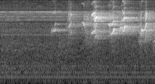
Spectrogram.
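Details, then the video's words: Singing barn swallow (Hirundo rustica) seen up close, giving a short high twittering phrase that begins softly and brightens into quick chirps. "Canto de golodrina - Song of barn swallow - Canto da andorinha-das-chaminés"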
